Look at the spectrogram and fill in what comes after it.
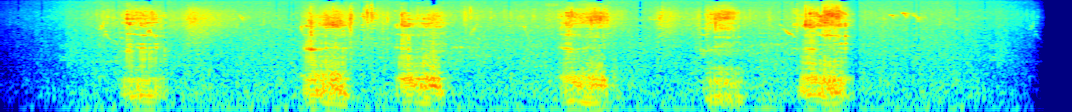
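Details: Wisent (European bison) grunting: six low, rough, breathy grunts, each about half a second long, spaced one to two seconds apart over a steady background hiss.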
